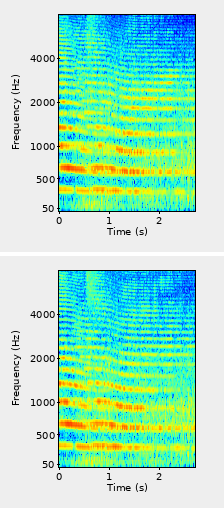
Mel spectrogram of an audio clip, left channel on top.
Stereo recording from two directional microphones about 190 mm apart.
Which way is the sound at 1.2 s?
45° left (ahead or behind).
